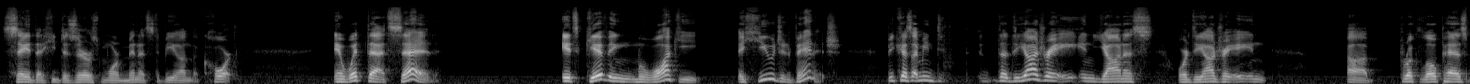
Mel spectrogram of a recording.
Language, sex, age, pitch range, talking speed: English, male, 30-49, 120-165 Hz, 140 wpm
